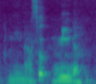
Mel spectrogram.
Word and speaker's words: Mina: Nina. Why do people keep calling me Nina? Mina. Mina. Mina, I'm sorry. It doesn't bother me. It's the way I pronounce my M's.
